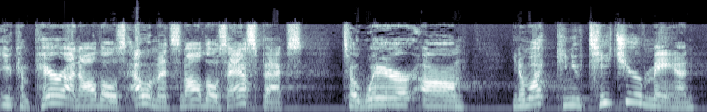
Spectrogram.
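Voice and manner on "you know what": normal talking voice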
